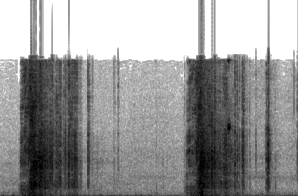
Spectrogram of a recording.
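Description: Magnesium fire steel rod scraped hard with a striker to throw sparks onto fat-wood shavings: two rasping strokes, the first just after the start and the second about a second and a quarter later.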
